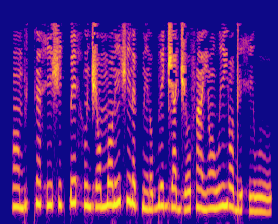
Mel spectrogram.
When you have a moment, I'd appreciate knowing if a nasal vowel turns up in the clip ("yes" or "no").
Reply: yes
